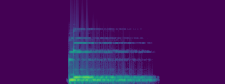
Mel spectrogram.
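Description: A short bright chime rings out once and fades quickly.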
